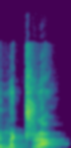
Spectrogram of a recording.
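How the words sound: The name is pronounced the British way. The speaker calls it wrong. "These British people would pronounce it as"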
